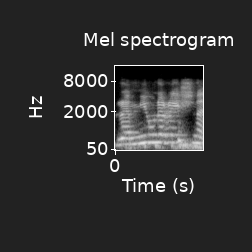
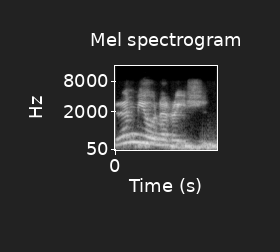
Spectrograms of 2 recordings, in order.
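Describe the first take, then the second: First: "Remuneration" with an open "reh" start; wrong pronunciation. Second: "remuneration" slowly, starting "ri"; correct pronunciation. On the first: Teacher showing what not to say, mispronounced. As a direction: say "Remuneration" beginning reh-MYOO. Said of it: "Remuneration അല്ല". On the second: Teacher correcting a student, carefully pronounced. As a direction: say "remuneration" as ri-myoo-nuh-RAY-shun, drawn out. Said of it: "it's remuneration". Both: Shown as a demonstration.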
